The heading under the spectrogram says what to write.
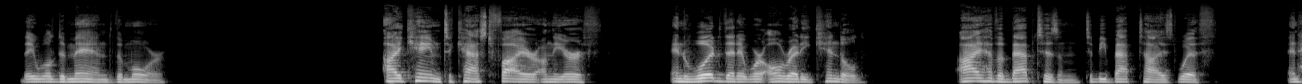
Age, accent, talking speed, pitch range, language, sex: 20-39, American, 135 wpm, 115-130 Hz, English, male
